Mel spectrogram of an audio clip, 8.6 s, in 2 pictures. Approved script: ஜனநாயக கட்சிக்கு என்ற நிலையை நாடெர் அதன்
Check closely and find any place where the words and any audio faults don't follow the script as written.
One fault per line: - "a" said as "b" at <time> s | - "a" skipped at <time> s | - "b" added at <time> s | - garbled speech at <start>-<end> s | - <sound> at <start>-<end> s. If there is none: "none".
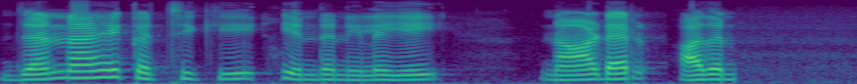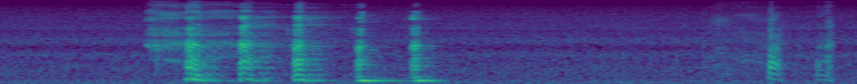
- laugh at 5.0-6.6 s
- laugh at 7.8-8.5 s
